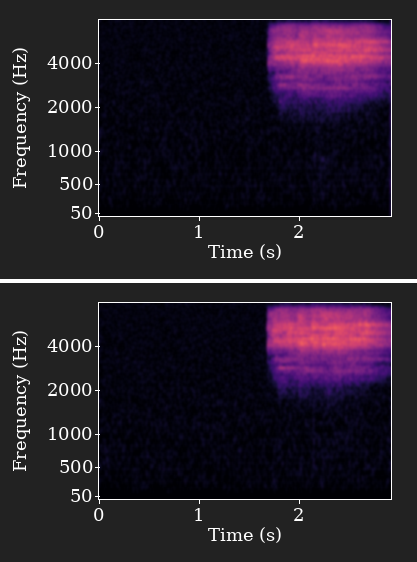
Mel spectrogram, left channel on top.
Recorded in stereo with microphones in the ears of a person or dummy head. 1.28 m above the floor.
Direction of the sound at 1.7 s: 85° right.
